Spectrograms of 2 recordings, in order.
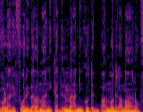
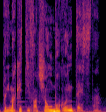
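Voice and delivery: raised, threatening father's voice through clenched teeth; through gritted teeth; 9 semitones higher than usual. A narrator's reading. Father holding a gun on the doctor, menacing through gritted teeth. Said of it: "disse mio padre a denti stretti".

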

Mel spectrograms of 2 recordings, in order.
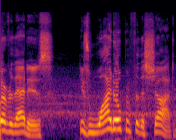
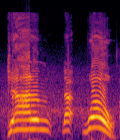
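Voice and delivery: higher, louder triumphant call; excited; 5 semitones higher, 6 dB louder, slower than usual. Real, not acted. Gamer celebrating a won tackle, loud and pleased. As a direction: cheer as the tackle lands.

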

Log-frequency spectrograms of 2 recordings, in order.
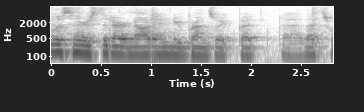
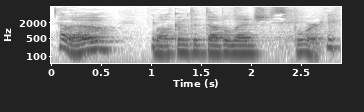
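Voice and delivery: announcer voice; 4 dB louder, slower than usual. Acted. Podcast intro, show voice.

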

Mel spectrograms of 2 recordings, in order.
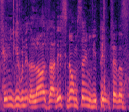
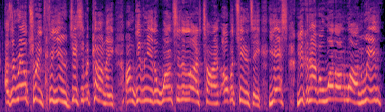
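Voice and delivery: grand announcer; 10 semitones higher than usual. Acted. Host offering the guest a once-in-a-lifetime treat, grand high announcer voice. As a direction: announce yourself like a megastar prize. Hammed-up presenter announcing a prize.

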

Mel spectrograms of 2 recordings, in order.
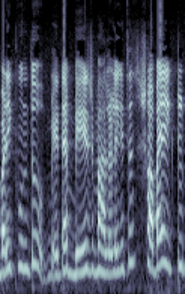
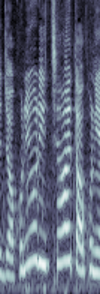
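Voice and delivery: usual speaking voice

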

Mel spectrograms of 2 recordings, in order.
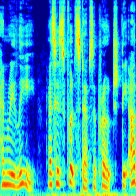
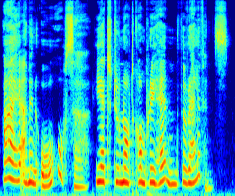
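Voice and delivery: arch princess; 7 semitones higher, 4 dB louder than usual. Acted. Cecilia arch reply.

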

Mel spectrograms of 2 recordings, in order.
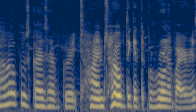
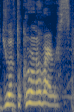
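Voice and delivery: ordinary talk

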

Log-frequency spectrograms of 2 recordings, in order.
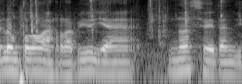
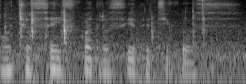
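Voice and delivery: whispering; 9 dB quieter, slower than usual. Real, not acted. Whispering the code while sneaking.

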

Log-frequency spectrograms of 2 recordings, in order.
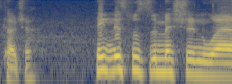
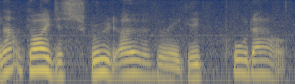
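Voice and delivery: ordinary talk, nothing marked

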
